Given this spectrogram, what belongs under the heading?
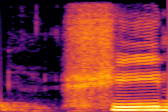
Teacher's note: শিন এটি মোটা করে বাতাস বের হবে এটি হরফের উচ্চারণের স্থান হচ্ছে জিহ্বার মধ্যখান জিহ্বার মধ্যখান তার বরাবর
